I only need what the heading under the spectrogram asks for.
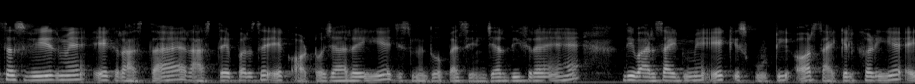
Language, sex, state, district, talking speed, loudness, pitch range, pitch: Hindi, female, Bihar, Kishanganj, 195 wpm, -30 LUFS, 170-195 Hz, 180 Hz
